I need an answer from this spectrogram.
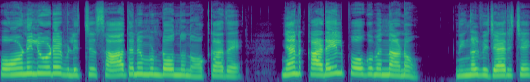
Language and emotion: Malayalam, disgusted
